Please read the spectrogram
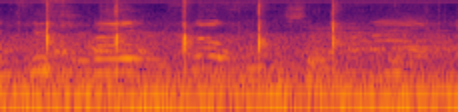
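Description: A person clapping their hands five times in a steady rhythm, a little under three claps a second, with faint distant voices behind.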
